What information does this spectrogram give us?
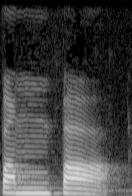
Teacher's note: Ma is the nasal sound of pa.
